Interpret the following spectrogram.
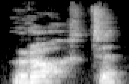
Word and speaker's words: wrohhte: So the O of bok, meaning book, is long, while the O of rocht, meaning wrought or made, is short.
